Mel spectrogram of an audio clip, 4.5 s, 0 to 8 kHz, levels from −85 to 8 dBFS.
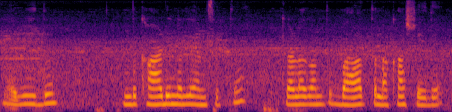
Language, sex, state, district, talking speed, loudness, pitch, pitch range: Kannada, female, Karnataka, Koppal, 130 wpm, -17 LUFS, 215 Hz, 210-225 Hz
